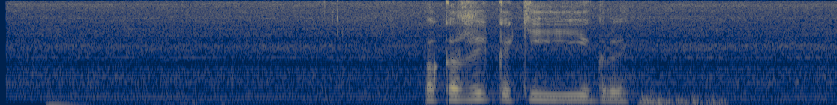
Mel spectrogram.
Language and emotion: Russian, neutral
